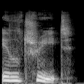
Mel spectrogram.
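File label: "ill treat", British English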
